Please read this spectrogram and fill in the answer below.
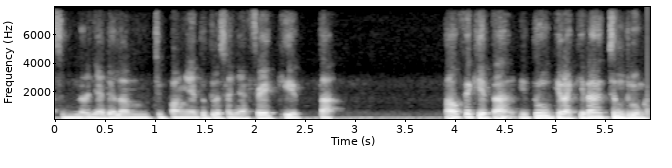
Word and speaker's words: Vegeta: juga launch atau saingannya sound gokil bukan namanya Bezita ya bacanya di Indonesia bercita-cita sebenarnya dalam Jepang yaitu terasanya Vegeta Oke kita itu kira-kira cenderung kearah mana itu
